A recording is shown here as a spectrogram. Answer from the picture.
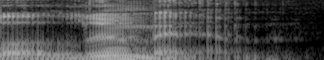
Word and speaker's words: aluminum: The correct one is still aluminum. It was then changed to aluminium.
